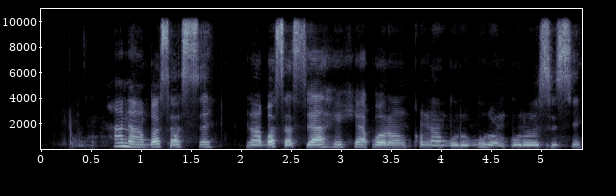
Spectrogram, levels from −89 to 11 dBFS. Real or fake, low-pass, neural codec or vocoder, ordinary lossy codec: fake; 9.9 kHz; codec, 44.1 kHz, 2.6 kbps, SNAC; none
